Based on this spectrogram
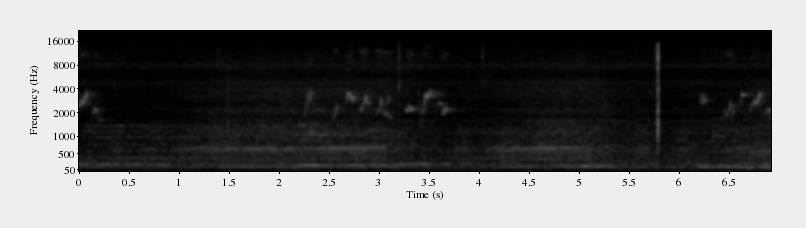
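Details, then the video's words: Wild-caught má trắng songbird singing over a decoy bird, its voice said to be like a mature bird's; short high chirps and slurred notes in scattered bursts over a steady low droning hum. "Má trắng VIP CHÉ ĐÈ MỒI GIỌNG NHƯ CHIM GIÀ NẾT CẦU CÁNH MỎ CỰC HAY"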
